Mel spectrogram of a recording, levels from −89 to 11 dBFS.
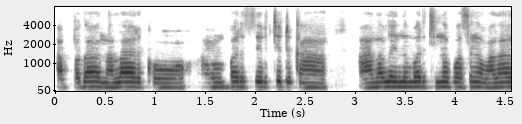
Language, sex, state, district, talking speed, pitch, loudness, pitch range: Tamil, male, Karnataka, Chamarajanagar, 170 wpm, 165 Hz, -17 LUFS, 155-170 Hz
